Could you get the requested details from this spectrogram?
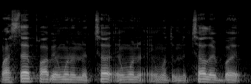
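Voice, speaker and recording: Young male guest, quick-paced, loose and profane, stops and restarts mid-thought. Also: lowish voice, creaky, dark tone. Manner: slangy, profane, rambling with many restarts. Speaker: guest artist. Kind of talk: candid storytelling interview.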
